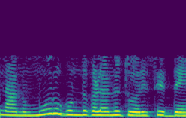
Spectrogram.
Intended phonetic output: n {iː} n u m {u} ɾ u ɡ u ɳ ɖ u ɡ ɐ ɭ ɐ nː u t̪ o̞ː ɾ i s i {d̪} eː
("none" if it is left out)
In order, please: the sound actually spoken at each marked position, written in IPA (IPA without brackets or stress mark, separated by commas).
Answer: aː, uː, d̪ː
